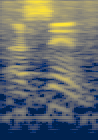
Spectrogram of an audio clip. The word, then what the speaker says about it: Aisin: those instructions with it a is I n a sin passin everywhere pronounce it so if you can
